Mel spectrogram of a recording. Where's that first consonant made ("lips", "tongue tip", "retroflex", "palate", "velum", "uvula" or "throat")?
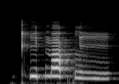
velum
